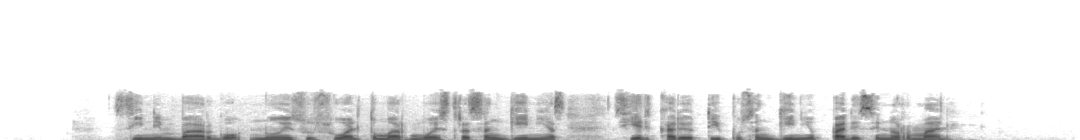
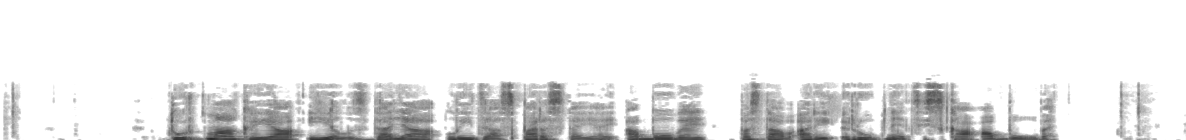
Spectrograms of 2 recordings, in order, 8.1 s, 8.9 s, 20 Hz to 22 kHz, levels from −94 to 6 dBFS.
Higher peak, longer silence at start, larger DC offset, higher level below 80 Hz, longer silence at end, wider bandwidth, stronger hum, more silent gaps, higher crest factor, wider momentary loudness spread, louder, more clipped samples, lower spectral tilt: about the same, -8 dBFS vs -8 dBFS; second, 0.9 s vs 1.25 s; neither; first, -62 dBFS vs -68 dBFS; about the same, 0.95 s vs 1 s; second, 8 kHz vs 9.4 kHz; neither; second, none vs 5.40-5.48 s; first, 24 dB vs 16 dB; about the same, 7 LU vs 9 LU; second, -31 LUFS vs -23 LUFS; neither; about the same, -5.5 dB/octave vs -5 dB/octave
